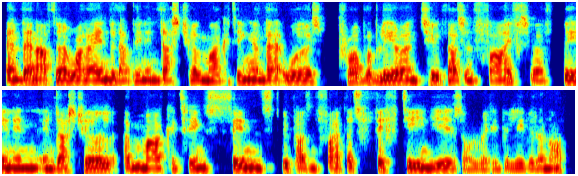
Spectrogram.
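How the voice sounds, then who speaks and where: A man in his forties, from Austria, answering interview questions about his marketing work in a measured, explanatory way with frequent pauses. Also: fairly low pitch, fairly even intonation, gravelly, dull audio. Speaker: guest, marketing expert. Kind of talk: interview conversation.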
